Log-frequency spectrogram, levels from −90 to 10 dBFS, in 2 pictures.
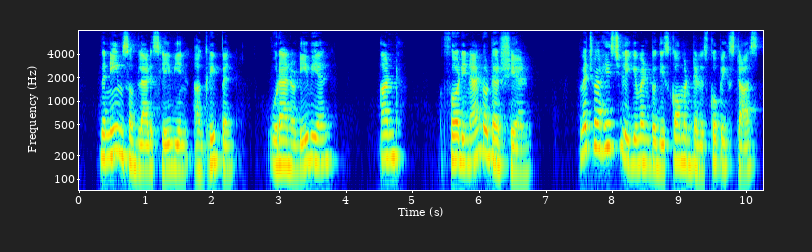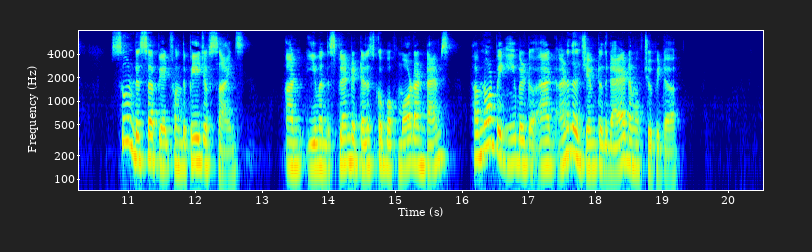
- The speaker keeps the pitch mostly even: No, average, 3.8 semitones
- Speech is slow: Yes, slow, 130 wpm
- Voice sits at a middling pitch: Yes, medium, 155 Hz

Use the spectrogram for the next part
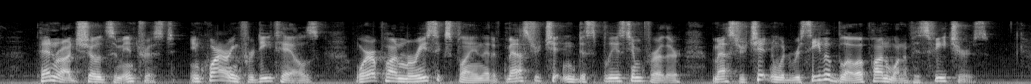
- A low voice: Yes, low, 125 Hz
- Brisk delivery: No, average, 165 wpm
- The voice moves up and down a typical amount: No, wide, 6.6 semitones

